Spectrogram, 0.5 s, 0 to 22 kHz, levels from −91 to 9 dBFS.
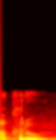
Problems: constant background noise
